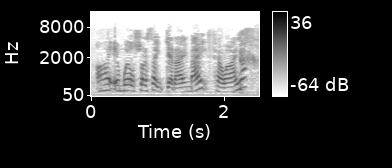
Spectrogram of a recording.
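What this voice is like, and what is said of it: Australian accent. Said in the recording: “I love the accent, and I love all things Australia”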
